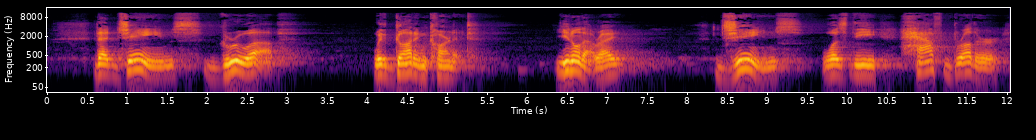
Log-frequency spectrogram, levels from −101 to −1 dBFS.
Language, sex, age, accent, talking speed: English, male, 50-69, American, 75 wpm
